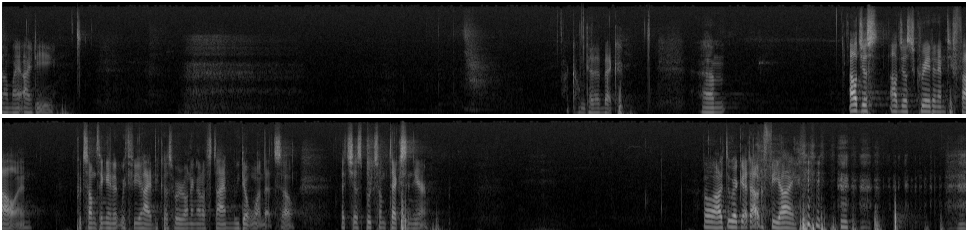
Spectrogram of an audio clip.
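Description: A man speaks calmly into a microphone, heard over loudspeakers in a hall.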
